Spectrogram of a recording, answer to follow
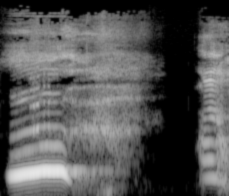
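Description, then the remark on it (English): A loud yawn from a tired person: a drawn-out voiced moan that trails off into a breathy exhale, then after a brief pause a short, softer sighing breath. No one speaks. “As y'all can hear this yawn coming in.”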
